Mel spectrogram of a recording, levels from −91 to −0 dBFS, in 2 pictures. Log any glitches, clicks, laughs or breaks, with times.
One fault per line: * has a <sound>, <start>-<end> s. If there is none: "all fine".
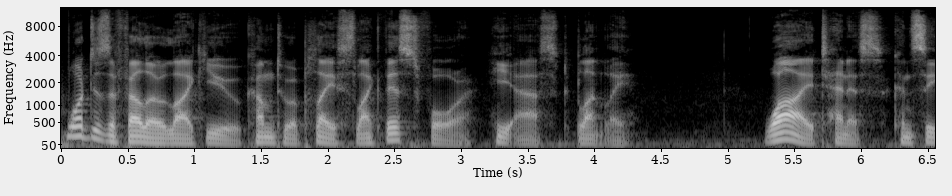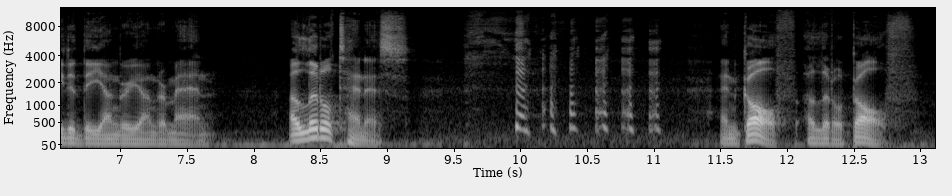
* has a laugh, 9.6-11.1 s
